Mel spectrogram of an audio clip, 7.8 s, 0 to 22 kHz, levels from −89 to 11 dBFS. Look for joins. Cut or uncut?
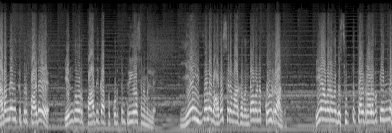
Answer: cut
